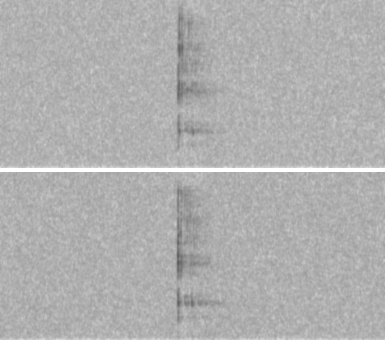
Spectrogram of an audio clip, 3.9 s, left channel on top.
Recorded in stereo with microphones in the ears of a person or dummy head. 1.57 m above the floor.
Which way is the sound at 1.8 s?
25° right (ahead or behind).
